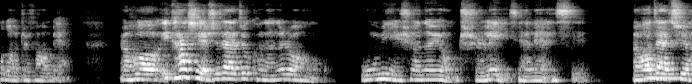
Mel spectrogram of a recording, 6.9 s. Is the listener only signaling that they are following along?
Yes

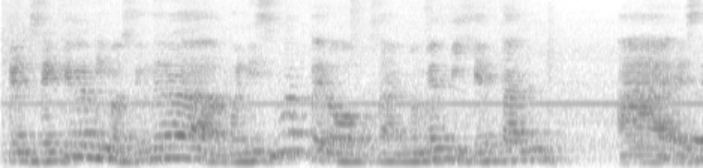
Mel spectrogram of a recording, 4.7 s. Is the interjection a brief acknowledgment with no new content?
No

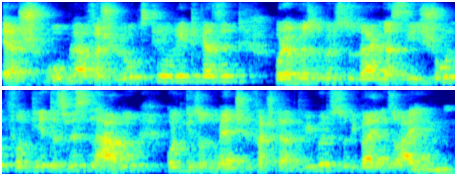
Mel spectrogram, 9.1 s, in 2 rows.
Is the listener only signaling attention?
No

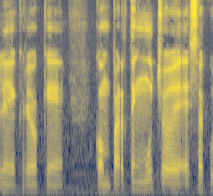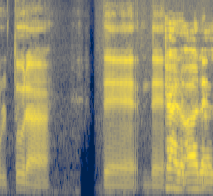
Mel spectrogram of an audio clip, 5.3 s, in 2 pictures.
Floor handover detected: Yes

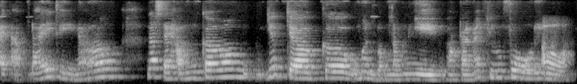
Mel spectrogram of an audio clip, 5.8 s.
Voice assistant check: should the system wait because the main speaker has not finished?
Yes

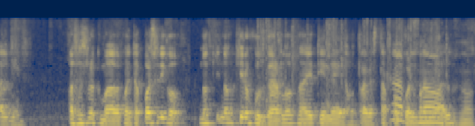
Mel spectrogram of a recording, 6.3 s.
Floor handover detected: Yes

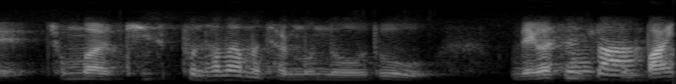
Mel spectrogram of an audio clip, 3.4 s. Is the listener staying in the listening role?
Yes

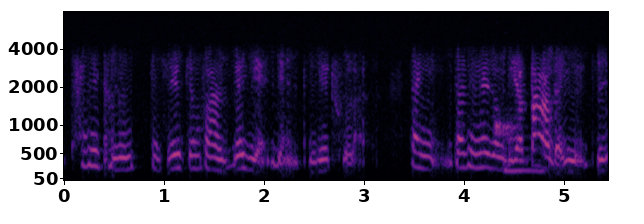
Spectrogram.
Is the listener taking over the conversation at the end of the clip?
No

